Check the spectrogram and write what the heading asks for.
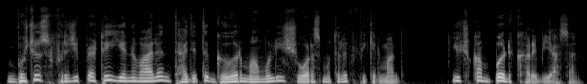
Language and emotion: Kashmiri, fearful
